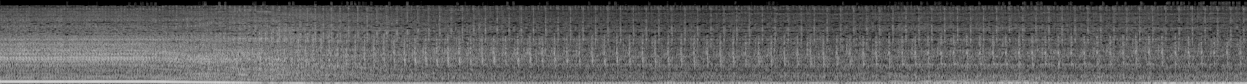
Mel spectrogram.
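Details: After startup the engine settles into a fast, very regular light ticking over the idle, about four a second; hydraulic lifter tick, said not to depend on oil pressure.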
